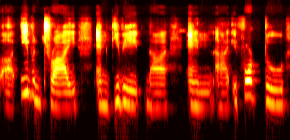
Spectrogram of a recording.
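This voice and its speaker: Talking at a fairly slow pace, a woman speaks with a non-native accent. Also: quiet background. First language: not English. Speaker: live streamer, motivational talk. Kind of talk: casual motivational livestream monologue. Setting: live stream. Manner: halting, many fillers (uh, you know).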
